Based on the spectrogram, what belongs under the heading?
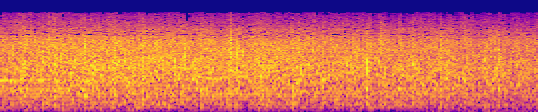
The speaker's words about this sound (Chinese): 好有前途的年轻的演奏家，希望大家俾啲掌声佢两位吓。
